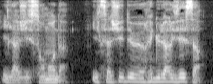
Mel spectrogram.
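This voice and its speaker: A man's voice: mid-range voice, normal speed, warm tone, slightly rough, natural voice. Man as a cocky cheerful amateur sleuth. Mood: lively.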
